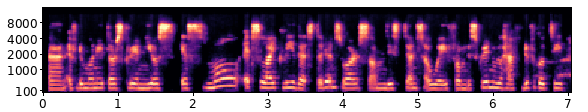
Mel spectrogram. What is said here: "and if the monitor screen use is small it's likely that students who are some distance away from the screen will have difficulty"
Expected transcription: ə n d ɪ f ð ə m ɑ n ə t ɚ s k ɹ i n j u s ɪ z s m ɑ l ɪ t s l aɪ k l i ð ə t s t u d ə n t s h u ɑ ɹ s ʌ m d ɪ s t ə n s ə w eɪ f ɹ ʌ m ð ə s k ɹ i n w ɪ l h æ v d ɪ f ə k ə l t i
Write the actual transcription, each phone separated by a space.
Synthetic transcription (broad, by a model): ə n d ɪ f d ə m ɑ n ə t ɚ s k ɹ i n j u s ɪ s m ɑ l ɪ t s l aɪ k l i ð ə t s t u d ə n t s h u ɑ ɹ s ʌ m d ɪ s t ə n s ə w eɪ f ɹ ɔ m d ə s k ɹ i n w ɪ l h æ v d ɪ f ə k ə l t i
